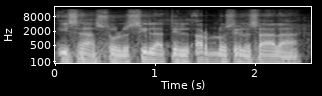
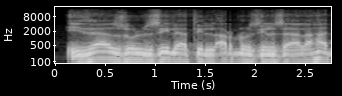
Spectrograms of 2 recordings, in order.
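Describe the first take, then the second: First: The letters are pronounced with an S sound. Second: The letters are pronounced with a Z sound. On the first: The speaker calls it wrong. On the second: The speaker calls it right.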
